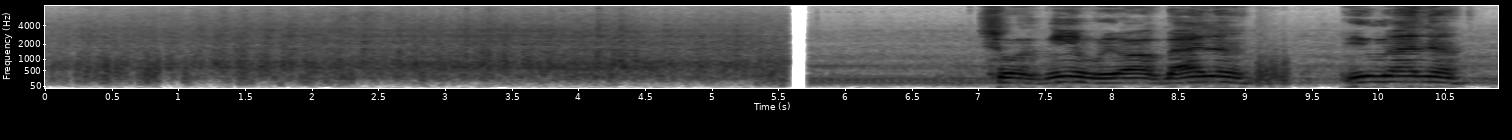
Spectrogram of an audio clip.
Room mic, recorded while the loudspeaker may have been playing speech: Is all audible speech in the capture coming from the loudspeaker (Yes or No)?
No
